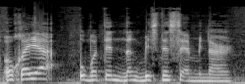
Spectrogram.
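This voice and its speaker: An actress playing a friendly, concerned young woman in a radio drama, coaxing and animated as she advises. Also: medium pitch, a little fast, close to an everyday voice. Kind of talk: Filipino radio drama acting. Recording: faint background noise.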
